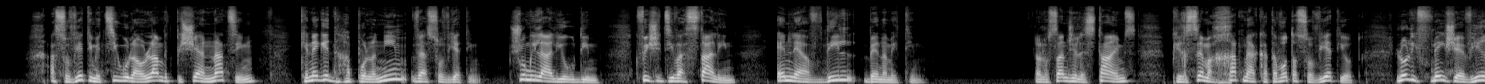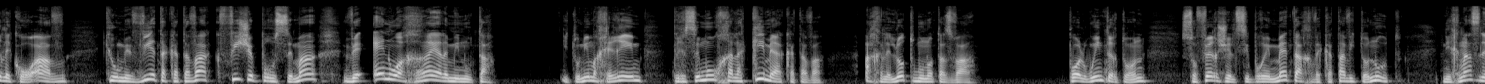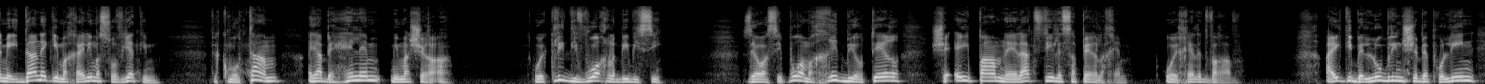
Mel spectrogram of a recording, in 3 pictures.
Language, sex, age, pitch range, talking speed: Hebrew, male, 30-49, 125-175 Hz, 120 wpm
